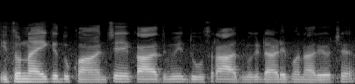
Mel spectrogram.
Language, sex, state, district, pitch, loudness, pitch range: Rajasthani, male, Rajasthan, Churu, 120 Hz, -18 LUFS, 115-125 Hz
